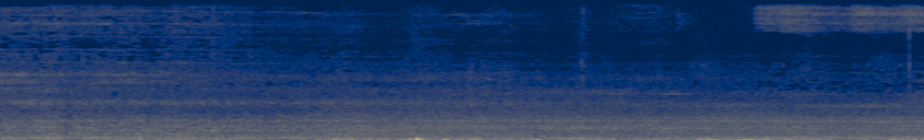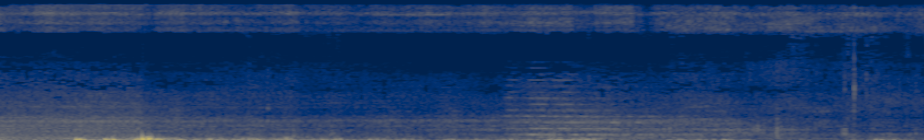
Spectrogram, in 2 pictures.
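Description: A train rumbles as it slowly approaches from a distance.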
